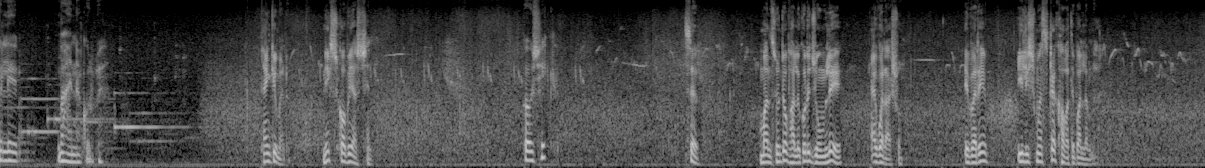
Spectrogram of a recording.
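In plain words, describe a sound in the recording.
A man speaks calmly at close range.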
